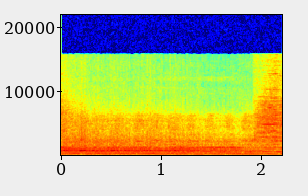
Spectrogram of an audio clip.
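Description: Live heavy rock band playing loud, with distorted electric guitar chords ringing on.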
